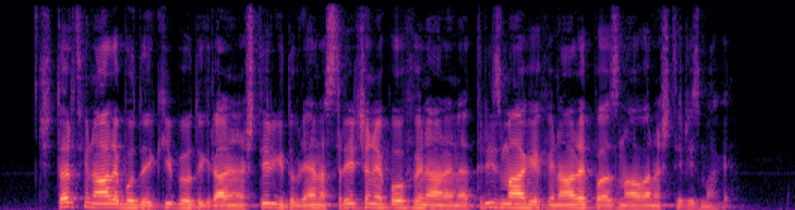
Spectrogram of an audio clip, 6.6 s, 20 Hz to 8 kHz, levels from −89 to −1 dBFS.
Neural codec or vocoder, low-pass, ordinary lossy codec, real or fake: none; none; none; real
